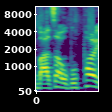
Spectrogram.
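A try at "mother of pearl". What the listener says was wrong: 마더 오브 펄이죠? 이게 일본에서는 마자, 화자, 브라자 이렇게 일본에서는 덜을 잘하고 발음하더라고.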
